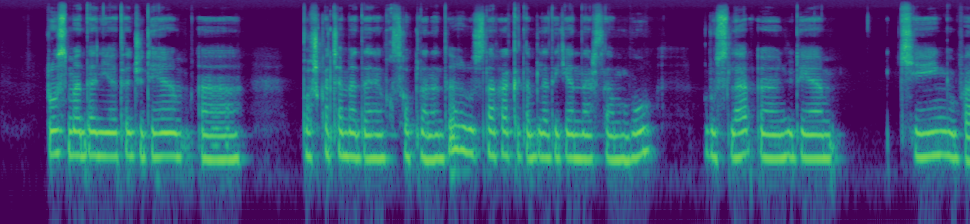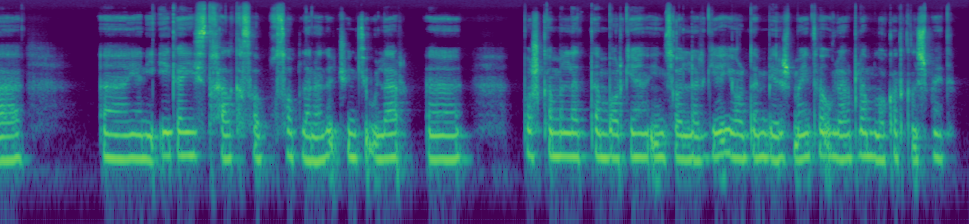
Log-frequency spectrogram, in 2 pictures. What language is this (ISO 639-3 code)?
uzb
